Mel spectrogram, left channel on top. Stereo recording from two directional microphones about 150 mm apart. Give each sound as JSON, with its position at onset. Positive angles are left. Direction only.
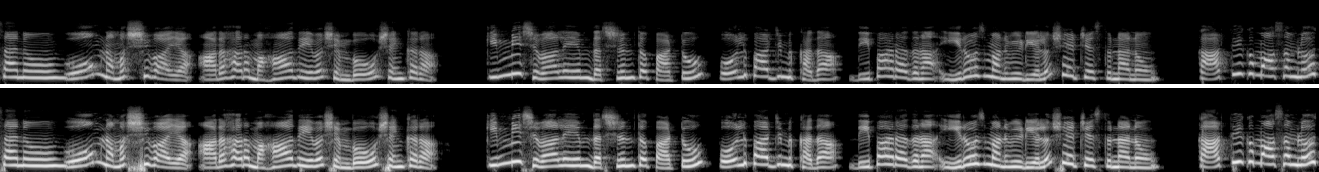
{"t": 0.0, "sound": "a woman's voice", "side_deg": -30}
{"t": 0.3, "sound": "speech", "side_deg": -15}
{"t": 0.6, "sound": "a woman's voice", "side_deg": -30}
